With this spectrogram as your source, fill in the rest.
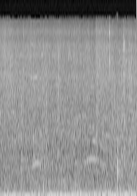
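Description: A sail flaps and rustles loudly.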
